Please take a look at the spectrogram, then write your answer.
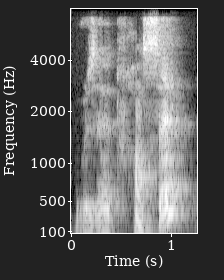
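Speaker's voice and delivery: wide, clear rising intonation on français.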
